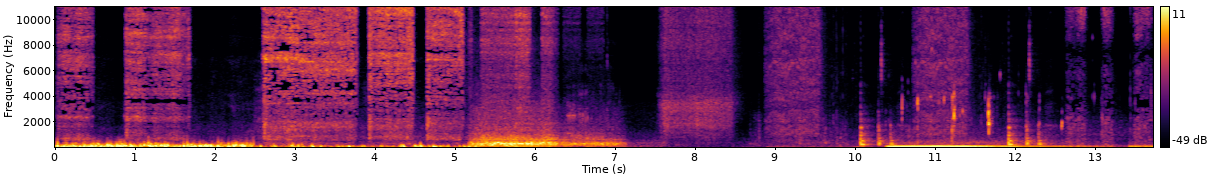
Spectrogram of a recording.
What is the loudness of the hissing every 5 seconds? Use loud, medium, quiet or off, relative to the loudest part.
loud, loud, medium.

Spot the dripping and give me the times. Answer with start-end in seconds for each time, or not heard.
not heard.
